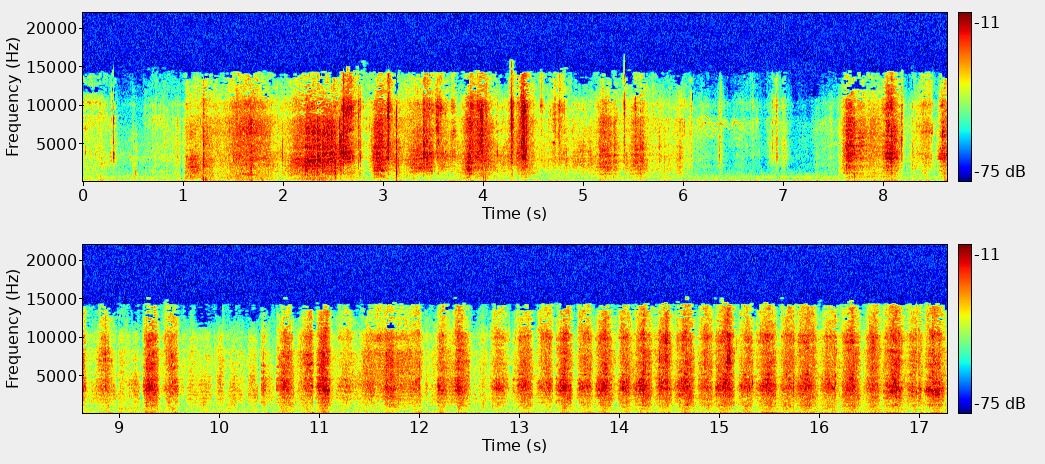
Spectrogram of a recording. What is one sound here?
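A hand saw rasps back and forth through a branch.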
